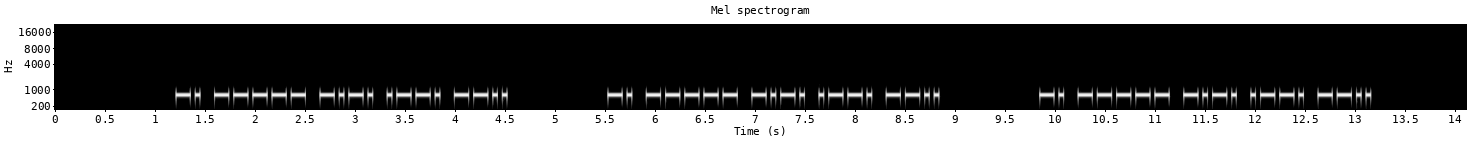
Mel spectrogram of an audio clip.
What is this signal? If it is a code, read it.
Morse code, heard as a keyed tone, about 25 wpm, 700 Hz. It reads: N0CPZ N0CPZ N0CPZ
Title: USA Call Signs - 5 Characters - Repeated 3x - 25wpm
